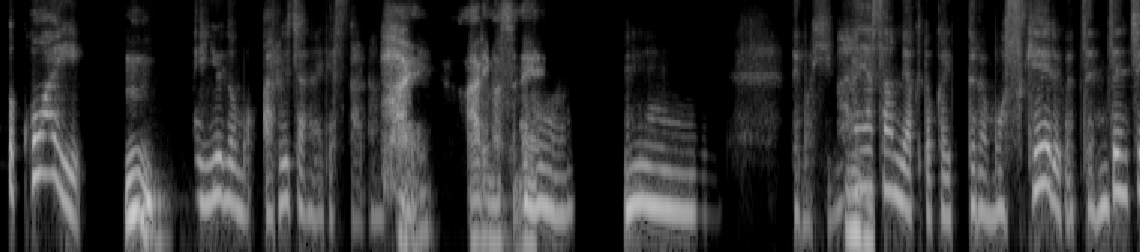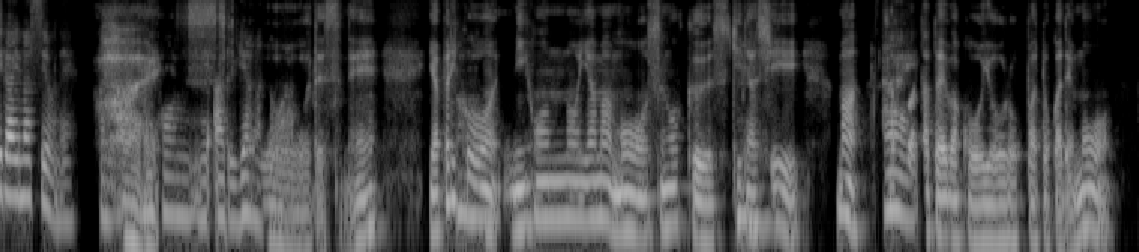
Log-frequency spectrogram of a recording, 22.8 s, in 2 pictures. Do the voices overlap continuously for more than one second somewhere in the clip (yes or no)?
yes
